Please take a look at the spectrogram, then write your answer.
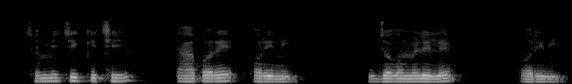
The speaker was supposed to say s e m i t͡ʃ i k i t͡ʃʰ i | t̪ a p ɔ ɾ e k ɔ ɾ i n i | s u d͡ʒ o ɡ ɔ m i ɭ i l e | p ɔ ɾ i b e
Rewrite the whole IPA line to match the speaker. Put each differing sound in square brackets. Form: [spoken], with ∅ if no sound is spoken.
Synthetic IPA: s e m i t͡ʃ i k i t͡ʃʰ i | t̪ a p ɔ ɾ e k ɔ ɾ i n i | s u d͡ʒ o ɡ ɔ m i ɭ i l e | [k] ɔ ɾ i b [i]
